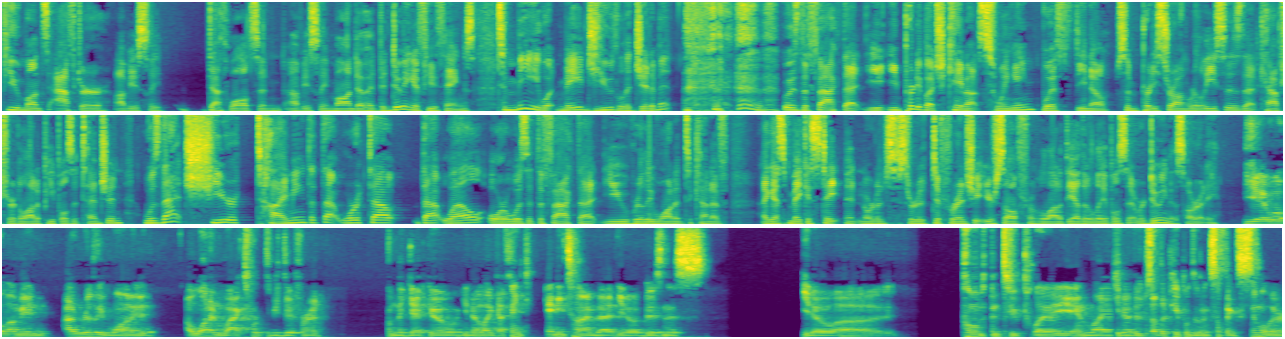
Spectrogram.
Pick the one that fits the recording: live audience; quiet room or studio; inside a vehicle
quiet room or studio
